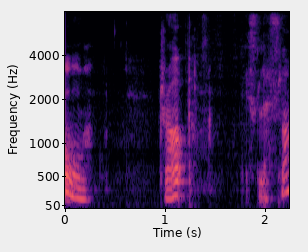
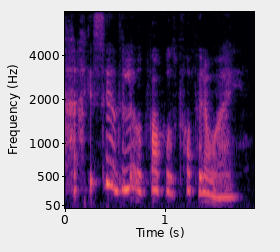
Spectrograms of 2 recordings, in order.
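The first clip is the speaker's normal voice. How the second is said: delighted giggle; 7 semitones higher, faster than usual. Real, not acted. Watching resin bubbles pop.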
